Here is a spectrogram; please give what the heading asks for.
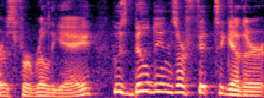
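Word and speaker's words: R'lyeh: l y e h most people pronounce it relie but uh in the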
